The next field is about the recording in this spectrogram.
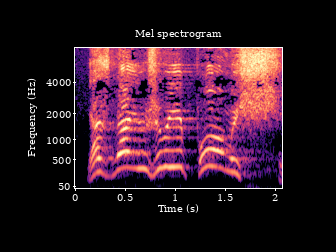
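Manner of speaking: woman's loud, high, slow calling voice.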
